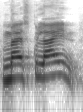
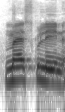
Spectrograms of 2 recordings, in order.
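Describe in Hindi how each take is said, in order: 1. आखिरी अक्षर में लंबा 'line' स्वर है। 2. आखिरी अक्षर में छोटा 'lin' स्वर है। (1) "कुछ लोग इसको मैस्कुलाइन पढ़ते हैं" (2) "लाइन नहीं, ये क्या है हमारा? मैस्कुलिन है"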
